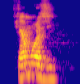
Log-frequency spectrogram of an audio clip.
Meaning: feminine plural of cramoisi
- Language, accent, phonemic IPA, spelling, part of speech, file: French, Canada, /kʁa.mwa.zi/, cramoisies, adjective, LL-Q150 (fra)-cramoisies.wav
